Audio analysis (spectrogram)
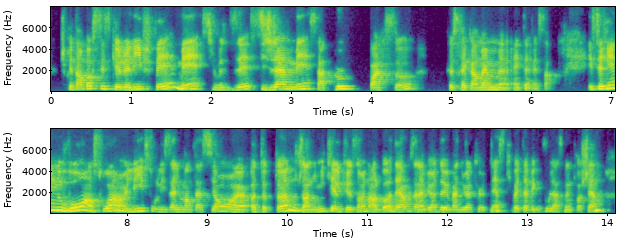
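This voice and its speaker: A woman's medium-pitched voice moves at a fairly quick pace, its pitch varying in an ordinary way. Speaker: postdoctoral researcher. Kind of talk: lecture. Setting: video call. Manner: fast; halting.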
